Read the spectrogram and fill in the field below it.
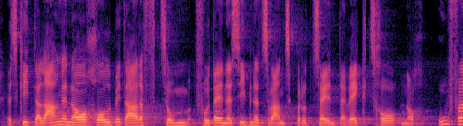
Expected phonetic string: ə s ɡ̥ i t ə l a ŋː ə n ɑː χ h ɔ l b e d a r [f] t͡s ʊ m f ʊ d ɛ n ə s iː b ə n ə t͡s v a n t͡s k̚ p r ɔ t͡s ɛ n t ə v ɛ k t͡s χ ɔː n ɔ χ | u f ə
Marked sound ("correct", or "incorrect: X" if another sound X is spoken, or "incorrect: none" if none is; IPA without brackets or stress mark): correct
